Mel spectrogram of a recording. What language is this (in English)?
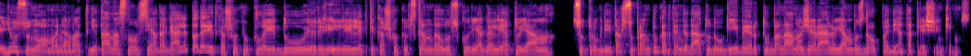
Lithuanian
